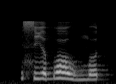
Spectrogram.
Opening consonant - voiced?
no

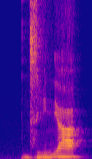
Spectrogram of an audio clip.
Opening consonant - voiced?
yes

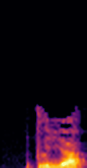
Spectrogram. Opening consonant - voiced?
no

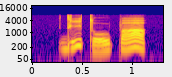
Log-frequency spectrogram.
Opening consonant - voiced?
yes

